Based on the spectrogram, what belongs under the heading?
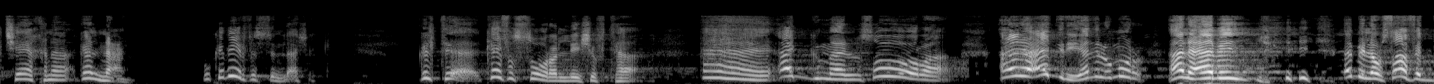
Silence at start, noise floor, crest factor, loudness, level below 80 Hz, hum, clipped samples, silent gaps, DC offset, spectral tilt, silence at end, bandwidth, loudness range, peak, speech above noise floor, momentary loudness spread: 0.05 s; -58 dBFS; 18 dB; -16 LUFS; -56 dBFS; none; under 0.1%; 1.38-2.03 s, 3.32-3.49 s, 4.04-4.19 s; under 0.1%; -3 dB/octave; 0 s; 10.5 kHz; 15 LU; 0 dBFS; 42 dB; 18 LU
